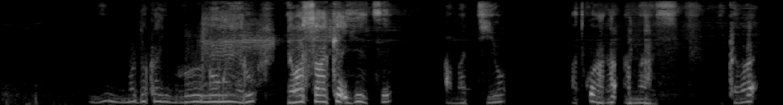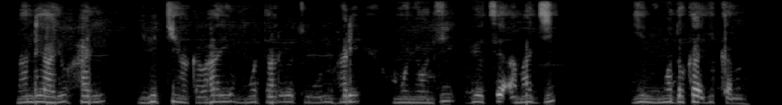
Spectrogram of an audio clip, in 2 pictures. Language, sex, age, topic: Kinyarwanda, male, 18-24, government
